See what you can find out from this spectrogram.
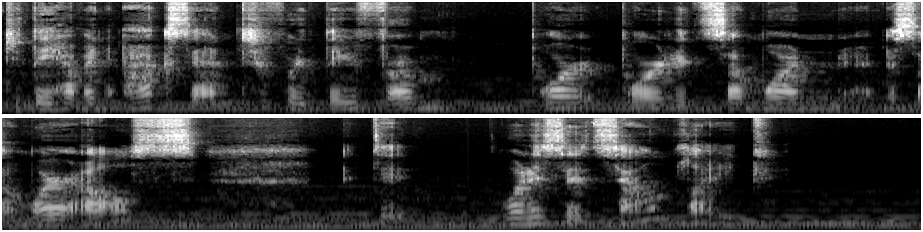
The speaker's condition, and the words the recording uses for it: Aphasia. And and it's not until I speak um, start talking that I remember that it's difficult for me to get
